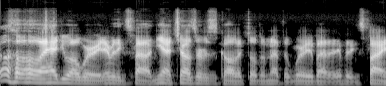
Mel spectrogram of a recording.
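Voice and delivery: plain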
